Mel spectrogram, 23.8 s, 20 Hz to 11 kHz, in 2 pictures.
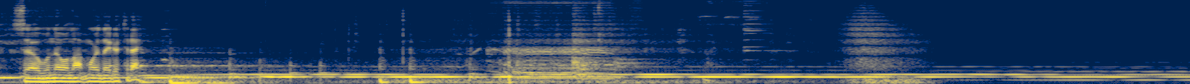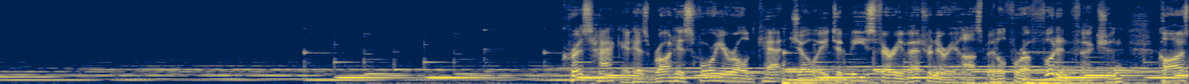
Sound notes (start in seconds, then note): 1.4 percussive music; 4.5 Butters breathing heavily; 6.7 percussive music; 15.1 dramatic music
